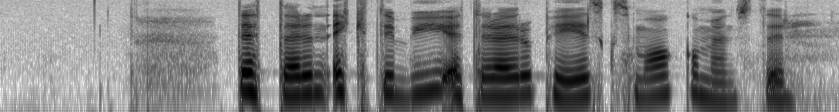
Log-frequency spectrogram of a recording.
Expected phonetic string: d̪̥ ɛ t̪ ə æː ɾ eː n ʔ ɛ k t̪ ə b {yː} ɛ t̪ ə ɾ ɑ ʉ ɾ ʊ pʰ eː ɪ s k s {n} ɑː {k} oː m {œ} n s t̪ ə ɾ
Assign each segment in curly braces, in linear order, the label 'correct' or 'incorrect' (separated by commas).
correct, incorrect, correct, correct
